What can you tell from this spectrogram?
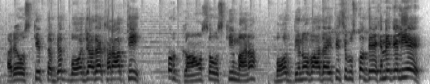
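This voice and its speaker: A man's voice: high-pitched, lightly acted. A man playing a husband who lectures his wife about treating a guard with respect. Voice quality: lecturing, moralising. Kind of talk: amateur short-film acting.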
